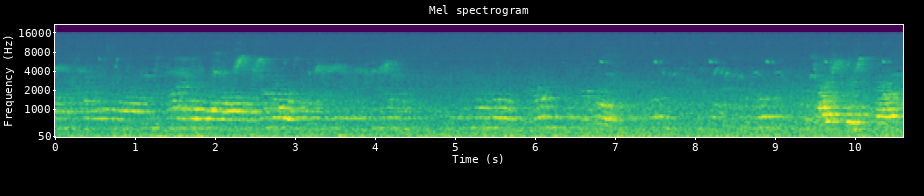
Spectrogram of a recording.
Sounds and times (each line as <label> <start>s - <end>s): Birds 0.0s - 10.6s
cicadas 0.0s - 10.6s
Speaker Broadcast 5.0s - 7.6s
Speaker Broadcast 8.7s - 10.6s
